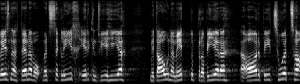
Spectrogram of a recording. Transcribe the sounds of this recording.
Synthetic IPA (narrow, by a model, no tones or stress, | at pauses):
vɪsnəd̥ɛnəʋɔtmət͡stɛɡliːχɪɾɡ̥əntviəɦiːə | mɪtɑlnəmɪt̪l̩pɾɔbiəɾəəʔɑːɾbeːt͡suət͡shɑː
